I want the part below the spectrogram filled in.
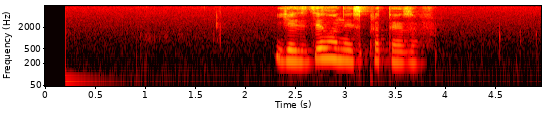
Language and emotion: Russian, neutral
